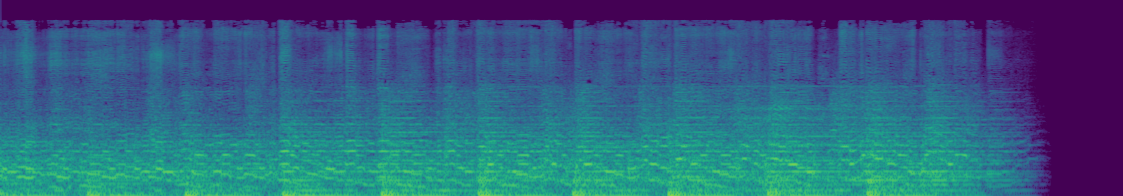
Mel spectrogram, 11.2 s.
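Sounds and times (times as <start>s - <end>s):
bassoon concerto with orchestra: 0.0s - 10.4s.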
